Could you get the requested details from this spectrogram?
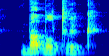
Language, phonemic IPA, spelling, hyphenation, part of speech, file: Dutch, /ˈbɑ.bəlˌtryk/, babbeltruc, bab‧bel‧truc, noun, Nl-babbeltruc.ogg
- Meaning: a type of burglary in which one perpetrator distracts the victim in his or her house with a conversation, either in order to enter the home and steal from it or to allow an accomplice to break in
